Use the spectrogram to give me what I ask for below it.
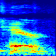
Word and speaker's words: Kiar: My name is Kiar. My last name is spelled K-I-A-R, and I'm the mayor of Broward County, Florida.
